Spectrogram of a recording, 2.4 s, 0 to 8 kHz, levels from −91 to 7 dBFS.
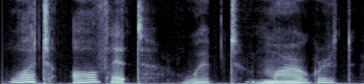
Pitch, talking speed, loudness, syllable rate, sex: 170 Hz, 125 wpm, -17 LUFS, 3.5 syllables/s, female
